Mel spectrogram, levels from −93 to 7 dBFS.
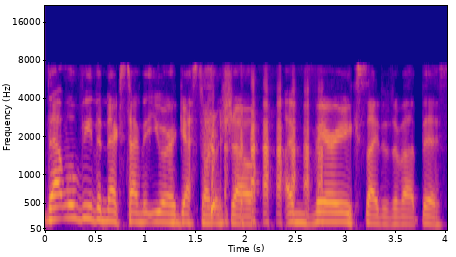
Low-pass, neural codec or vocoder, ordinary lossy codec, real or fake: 7.2 kHz; none; Opus, 64 kbps; real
